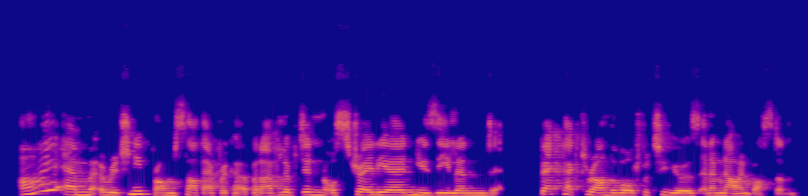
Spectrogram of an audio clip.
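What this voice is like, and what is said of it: Mixed South African accent. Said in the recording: “I hear a bit of an accent from you ... So it's not a simple accent.”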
